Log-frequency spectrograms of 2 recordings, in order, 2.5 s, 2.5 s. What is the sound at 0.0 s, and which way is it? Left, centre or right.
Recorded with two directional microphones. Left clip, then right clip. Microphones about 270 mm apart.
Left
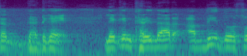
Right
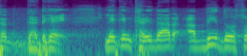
A man's voice, right.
